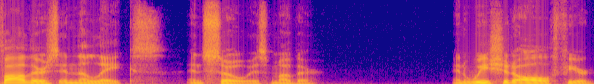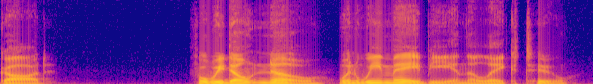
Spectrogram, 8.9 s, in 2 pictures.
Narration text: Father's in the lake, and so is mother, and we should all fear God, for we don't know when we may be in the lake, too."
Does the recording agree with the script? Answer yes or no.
no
